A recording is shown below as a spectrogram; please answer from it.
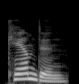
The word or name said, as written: camdyn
